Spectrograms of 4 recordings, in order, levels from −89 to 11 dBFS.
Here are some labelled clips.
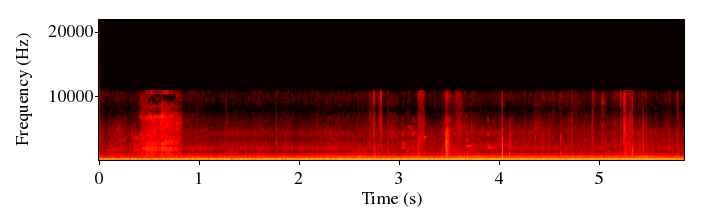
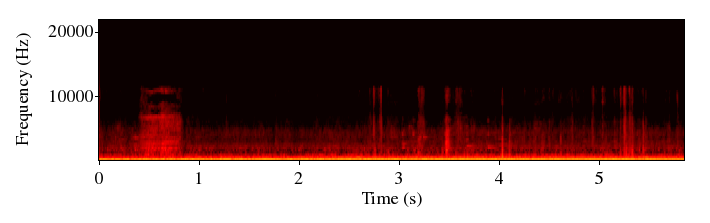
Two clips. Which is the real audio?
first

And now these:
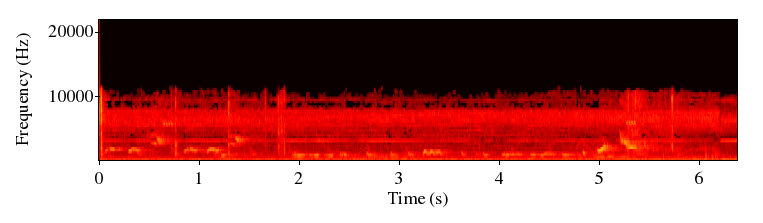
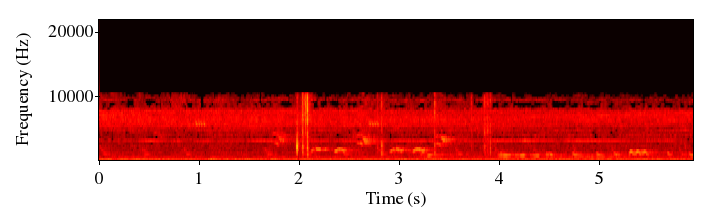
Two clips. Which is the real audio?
first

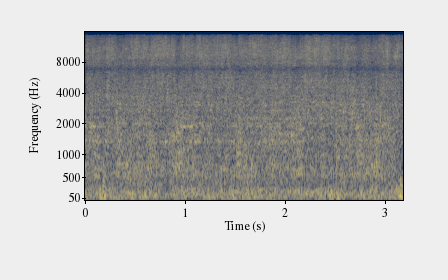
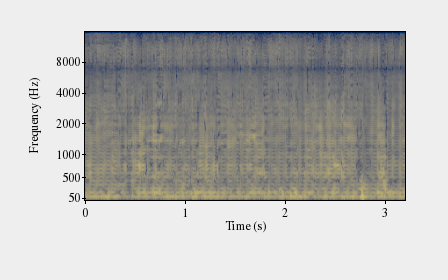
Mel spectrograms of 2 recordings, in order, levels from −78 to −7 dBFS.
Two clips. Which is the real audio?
first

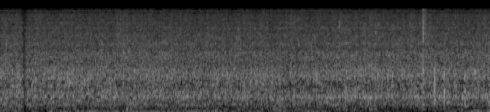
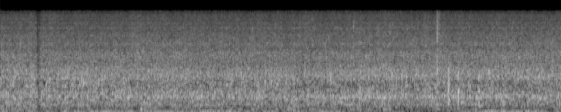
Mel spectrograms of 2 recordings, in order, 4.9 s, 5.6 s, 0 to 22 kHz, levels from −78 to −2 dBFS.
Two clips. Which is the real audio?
first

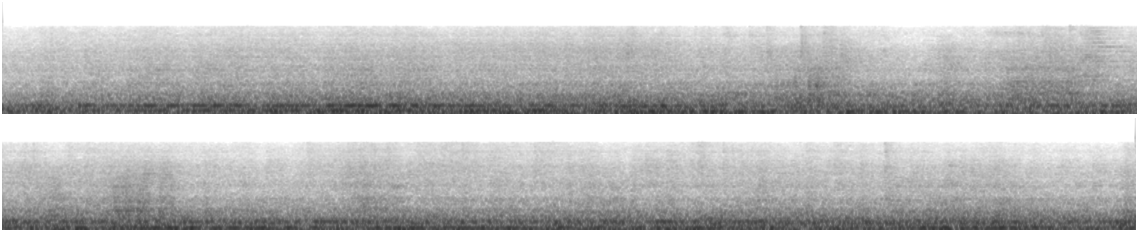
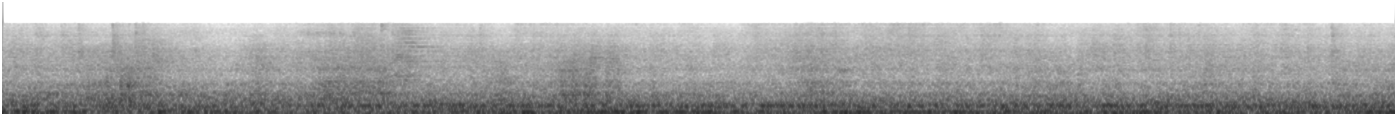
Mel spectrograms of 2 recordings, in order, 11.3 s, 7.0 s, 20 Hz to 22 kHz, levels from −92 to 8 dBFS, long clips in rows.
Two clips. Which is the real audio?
first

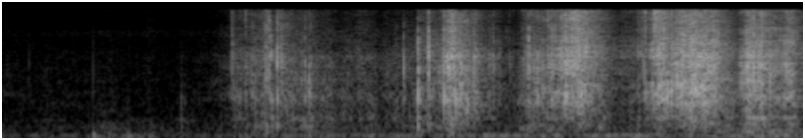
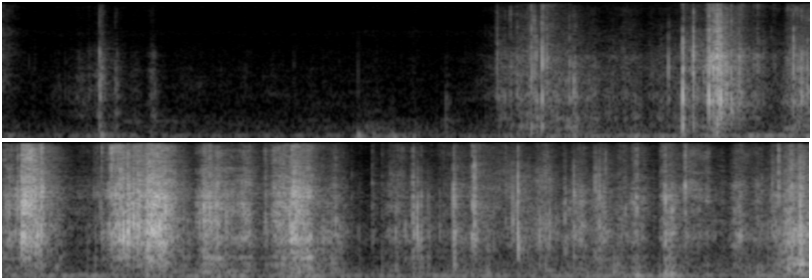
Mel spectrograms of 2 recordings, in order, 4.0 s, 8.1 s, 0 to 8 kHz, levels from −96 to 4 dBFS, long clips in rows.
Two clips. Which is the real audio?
second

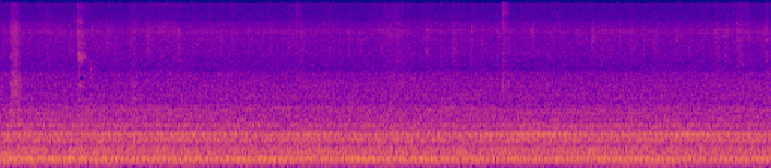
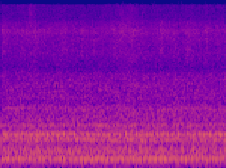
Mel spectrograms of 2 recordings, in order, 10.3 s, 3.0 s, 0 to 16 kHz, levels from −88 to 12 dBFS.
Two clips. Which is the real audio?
first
